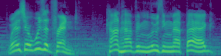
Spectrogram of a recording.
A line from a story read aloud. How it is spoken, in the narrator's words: yells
